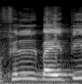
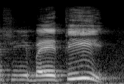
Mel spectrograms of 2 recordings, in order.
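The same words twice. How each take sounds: First: "फिल बैती" with L held in fil; "फिल बैती" showing the added article; common article slip. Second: "फी बैती" with long fii, no article; teacher's model of "फी बैती", no L; correct form. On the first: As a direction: say "फिल बैती" as fill-baytii. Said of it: "अलिफ लाम भी लगा देते हैं". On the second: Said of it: "तो आप ऐसा लिखेंगे". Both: Shown as a demonstration.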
